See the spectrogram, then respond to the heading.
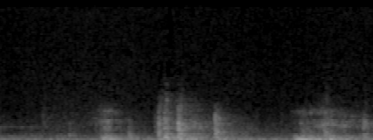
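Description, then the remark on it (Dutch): A door handle is rattled and jerked several times in quick, uneven bursts, the latch clacking against a locked door that won't open. Moderately loud, with no talking. “Op slot. Ik was er wel bang voor. De klink, De klink.”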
